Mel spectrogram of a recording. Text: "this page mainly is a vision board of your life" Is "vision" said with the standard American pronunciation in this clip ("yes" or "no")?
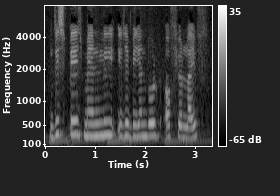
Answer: no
